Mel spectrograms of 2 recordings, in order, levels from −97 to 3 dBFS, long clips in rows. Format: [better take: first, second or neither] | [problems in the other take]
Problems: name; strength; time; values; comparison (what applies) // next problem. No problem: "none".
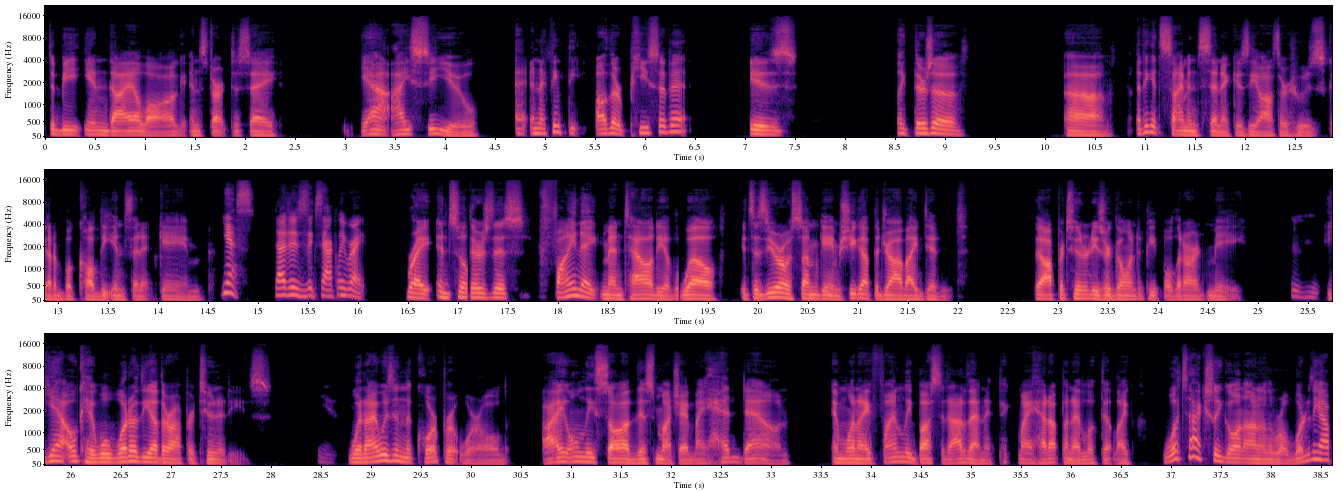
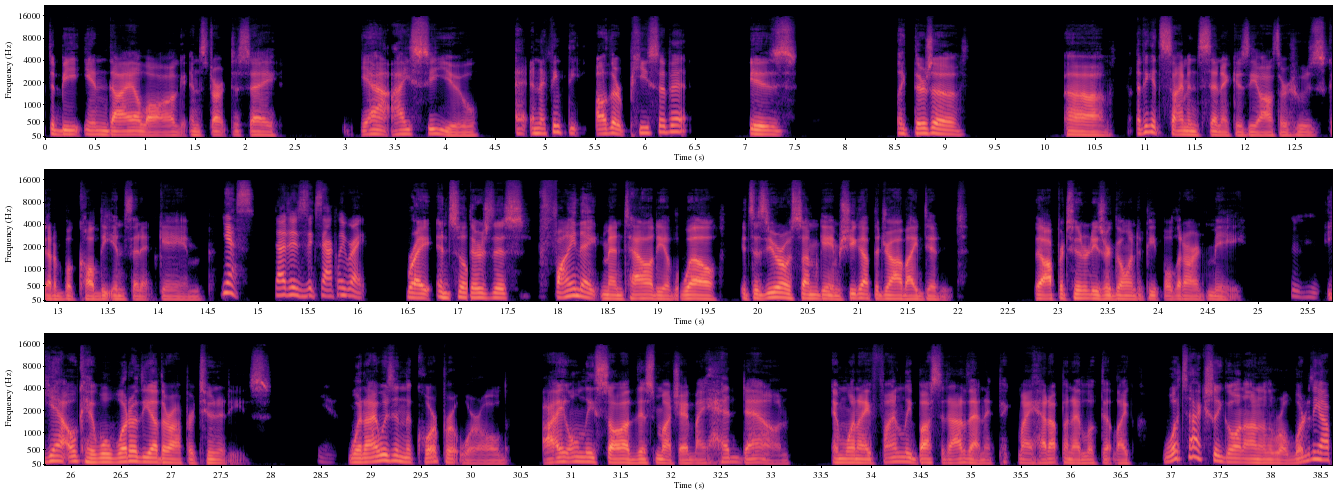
neither | none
